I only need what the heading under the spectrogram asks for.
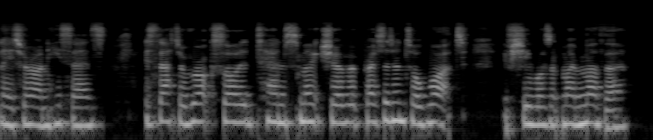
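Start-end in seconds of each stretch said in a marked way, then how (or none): none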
